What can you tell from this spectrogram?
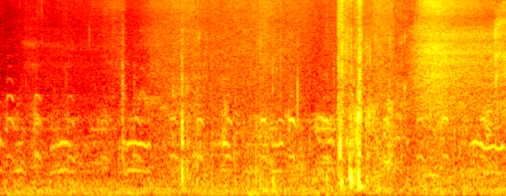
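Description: Geese honking now and then in the distance, with a few sharp knocks, the loudest about two-thirds of the way in, and a rush of wind noise near the end.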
